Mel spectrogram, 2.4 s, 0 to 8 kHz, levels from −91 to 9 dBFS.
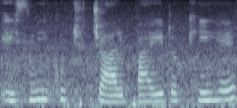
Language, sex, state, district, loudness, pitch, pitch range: Hindi, female, Haryana, Jhajjar, -16 LUFS, 225 Hz, 205-250 Hz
